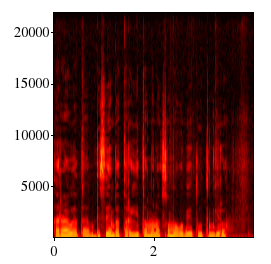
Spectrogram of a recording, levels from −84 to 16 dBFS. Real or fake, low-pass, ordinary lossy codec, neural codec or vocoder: real; none; none; none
